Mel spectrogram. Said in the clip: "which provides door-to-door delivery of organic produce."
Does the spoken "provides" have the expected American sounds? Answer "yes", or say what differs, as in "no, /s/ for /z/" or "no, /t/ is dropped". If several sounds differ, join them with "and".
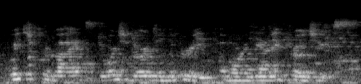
yes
